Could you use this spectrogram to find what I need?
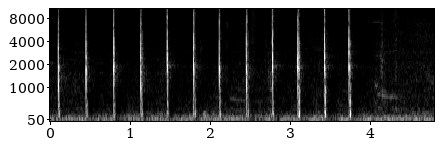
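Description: A hammer strikes the back of an axe head in quick, even knocks, splitting wood.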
